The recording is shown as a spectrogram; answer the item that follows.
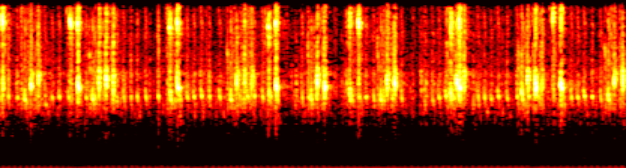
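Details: High thin cricket chirps from live crickets arrive in quick clustered bursts, uneven in spacing, some brighter notes standing out, against a soft steady low hum.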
